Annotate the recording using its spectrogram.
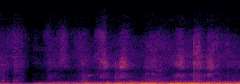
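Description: A pause with only a faint low rumble inside a car, building about a second in, with faint rustling over it.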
